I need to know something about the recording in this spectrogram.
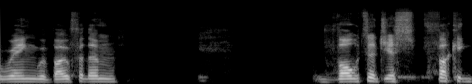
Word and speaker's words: Walter: is Volta although I'd like to say that the UK fans are stupid because they kept calling him Walter it's a it's the W is pronounced as a V you prat I am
